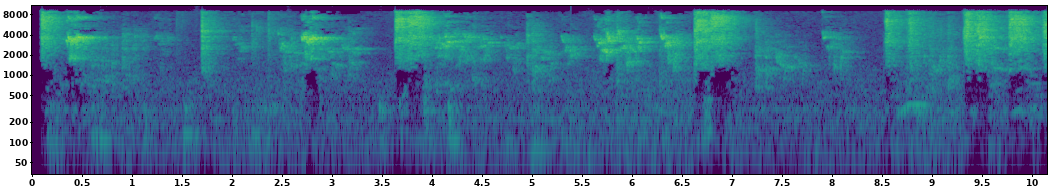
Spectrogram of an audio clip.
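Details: Budgerigars chattering to stimulate breeding: bursts of harsh, scratchy squawks and chirps come every second or so, bright and high, with short quieter gaps between loud outbursts.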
